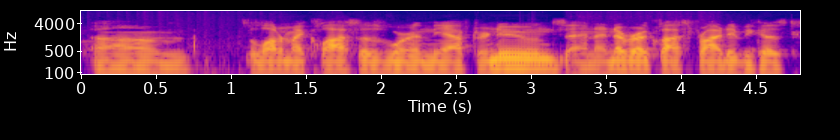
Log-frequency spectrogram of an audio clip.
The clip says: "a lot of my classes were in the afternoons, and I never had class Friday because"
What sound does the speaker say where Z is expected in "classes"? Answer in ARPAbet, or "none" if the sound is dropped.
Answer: Z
